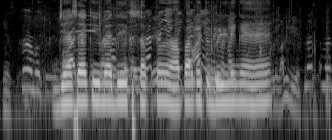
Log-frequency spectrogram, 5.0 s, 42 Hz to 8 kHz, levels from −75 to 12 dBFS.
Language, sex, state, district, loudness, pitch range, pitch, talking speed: Hindi, male, Madhya Pradesh, Bhopal, -16 LUFS, 165-180 Hz, 175 Hz, 130 wpm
